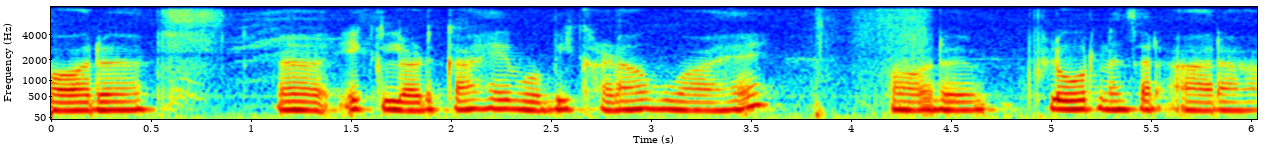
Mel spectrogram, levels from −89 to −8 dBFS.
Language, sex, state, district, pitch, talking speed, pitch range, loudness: Hindi, female, Bihar, Jahanabad, 190 Hz, 150 wpm, 180-195 Hz, -16 LUFS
